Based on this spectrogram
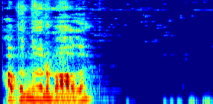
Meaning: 1. definite singular of abnormal 2. plural of abnormal
- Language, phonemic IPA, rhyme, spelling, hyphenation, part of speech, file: Norwegian Bokmål, /abnɔrˈmɑːlə/, -ɑːlə, abnormale, ab‧nor‧ma‧le, adjective, Nb-abnormale.ogg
